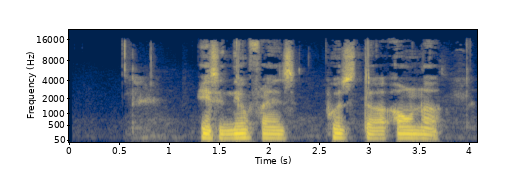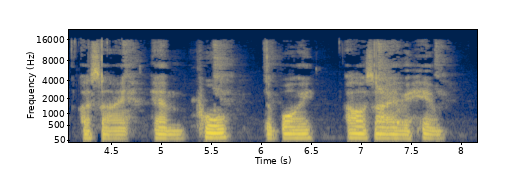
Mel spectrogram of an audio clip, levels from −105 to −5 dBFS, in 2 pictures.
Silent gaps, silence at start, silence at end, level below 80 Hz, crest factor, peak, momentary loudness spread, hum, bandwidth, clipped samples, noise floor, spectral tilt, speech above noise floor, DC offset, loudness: none; 0.6 s; 0.35 s; -52 dBFS; 18 dB; 0 dBFS; 12 LU; none; 16.5 kHz; under 0.1%; -62 dBFS; -4.5 dB/octave; 45 dB; under 0.1%; -18 LUFS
